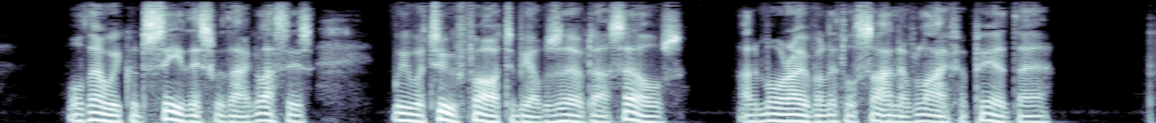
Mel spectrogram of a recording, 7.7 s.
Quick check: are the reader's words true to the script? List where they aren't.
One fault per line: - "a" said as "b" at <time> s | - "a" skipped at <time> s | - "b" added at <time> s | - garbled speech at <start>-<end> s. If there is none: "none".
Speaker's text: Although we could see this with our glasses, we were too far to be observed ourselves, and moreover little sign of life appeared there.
none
